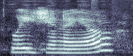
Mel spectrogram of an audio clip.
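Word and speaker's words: legionnaire: legionaire Le legionaire yeah that word is difficult legionaire there you go one more time legionaire legionaire excellent okay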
